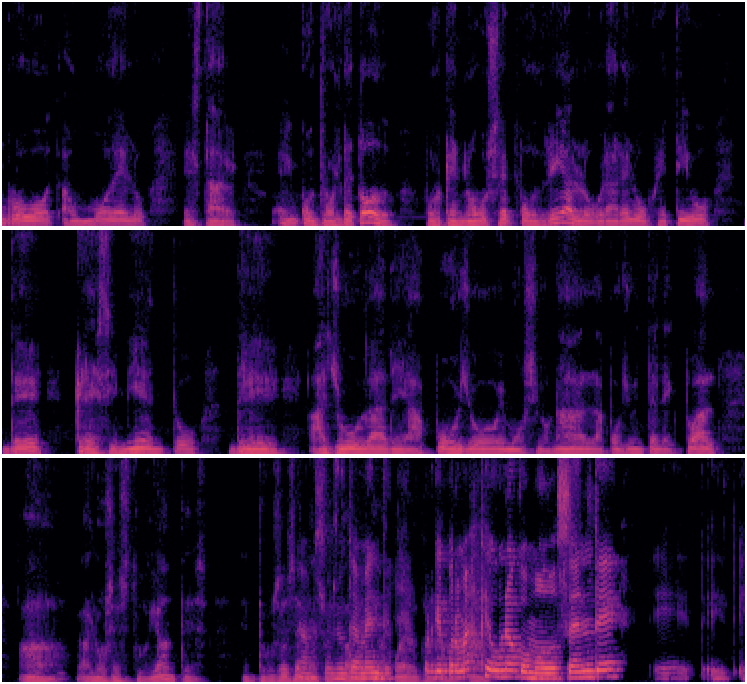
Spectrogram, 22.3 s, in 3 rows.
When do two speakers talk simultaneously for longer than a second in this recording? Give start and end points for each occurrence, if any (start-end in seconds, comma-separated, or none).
17.8-19.7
